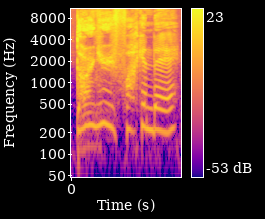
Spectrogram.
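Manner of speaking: high, slow, angry snarl at the driver; retold angry roar. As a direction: replay the moment you roared at him. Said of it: "I fucking roared up beside him and goes".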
